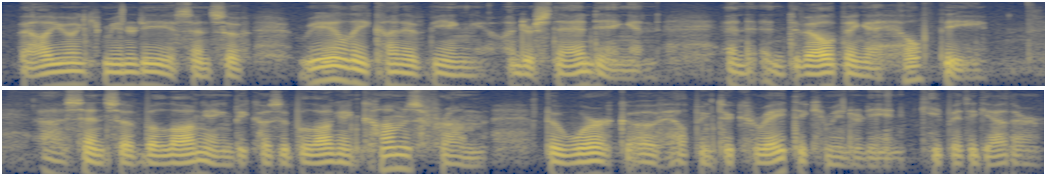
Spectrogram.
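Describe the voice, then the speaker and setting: A man who is a native Norwegian speaker gives a reflective talk as a meditation teacher, pausing often and searching for his words. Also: low voice, low-quality recording. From Norway.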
